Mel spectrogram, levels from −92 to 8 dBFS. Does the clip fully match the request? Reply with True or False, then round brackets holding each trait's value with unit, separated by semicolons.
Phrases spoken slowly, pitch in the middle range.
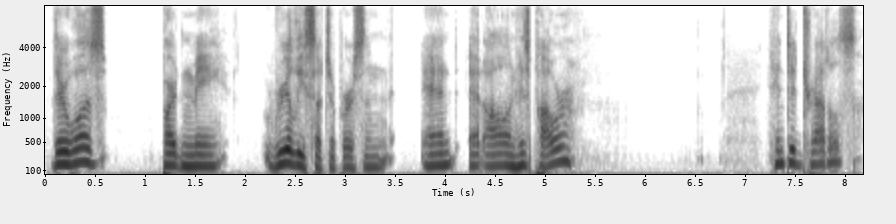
True (105 wpm; 165 Hz)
